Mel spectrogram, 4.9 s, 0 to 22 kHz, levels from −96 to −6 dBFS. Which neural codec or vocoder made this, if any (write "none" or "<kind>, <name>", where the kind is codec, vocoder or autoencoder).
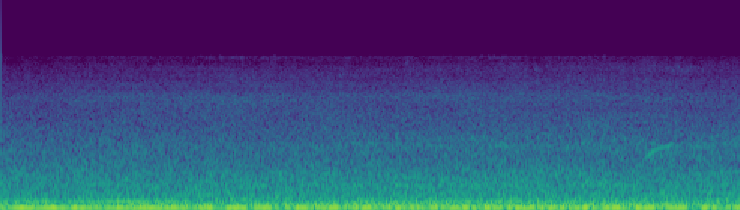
none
